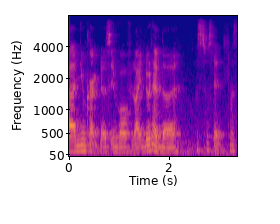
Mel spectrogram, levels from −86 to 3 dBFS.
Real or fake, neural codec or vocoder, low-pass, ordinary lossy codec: real; none; 7.2 kHz; none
